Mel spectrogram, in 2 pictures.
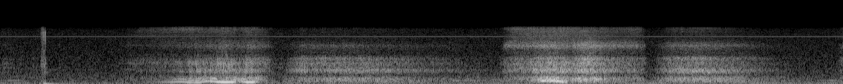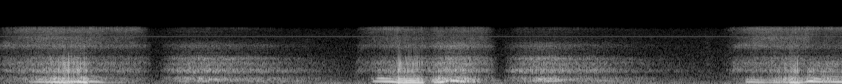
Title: Joey snoring!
